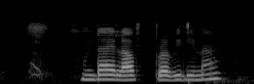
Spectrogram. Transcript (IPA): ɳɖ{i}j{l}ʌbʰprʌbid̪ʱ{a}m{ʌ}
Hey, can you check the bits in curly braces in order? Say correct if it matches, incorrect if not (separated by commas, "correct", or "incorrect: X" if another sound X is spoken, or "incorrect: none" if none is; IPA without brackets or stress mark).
incorrect: a, correct, incorrect: i, incorrect: a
